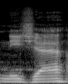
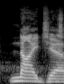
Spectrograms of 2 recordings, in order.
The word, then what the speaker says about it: Niger: Next up, speaking of a country that sounds very similar to another country, I don't know why I pronounce it Niger, I don't know, but yeah, it's Niger.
